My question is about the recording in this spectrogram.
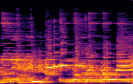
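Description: Live dangdut band playing: electric guitar and plucked strings over keyboard and a steady bass line, with a short sung 'oh' near the end.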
